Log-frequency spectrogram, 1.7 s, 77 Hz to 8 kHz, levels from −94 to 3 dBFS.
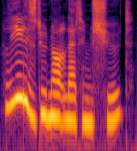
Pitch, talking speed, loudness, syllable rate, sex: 240 Hz, 210 wpm, -15 LUFS, 4.4 syllables/s, female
